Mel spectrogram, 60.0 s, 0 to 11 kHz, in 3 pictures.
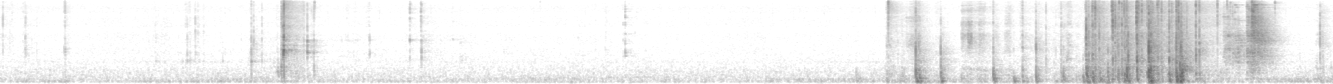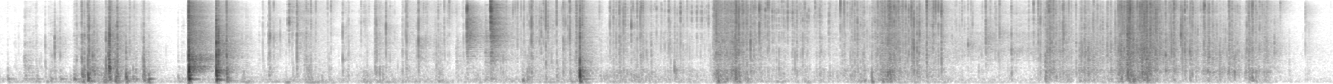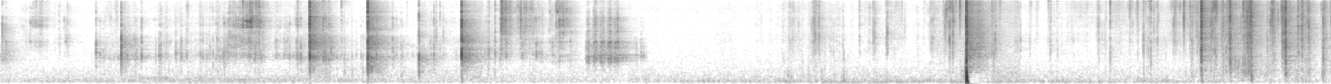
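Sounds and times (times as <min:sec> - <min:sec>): slime squelching and crackling: 0:22.8 - 0:39.3, 0:55.6 - 0:59.9.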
